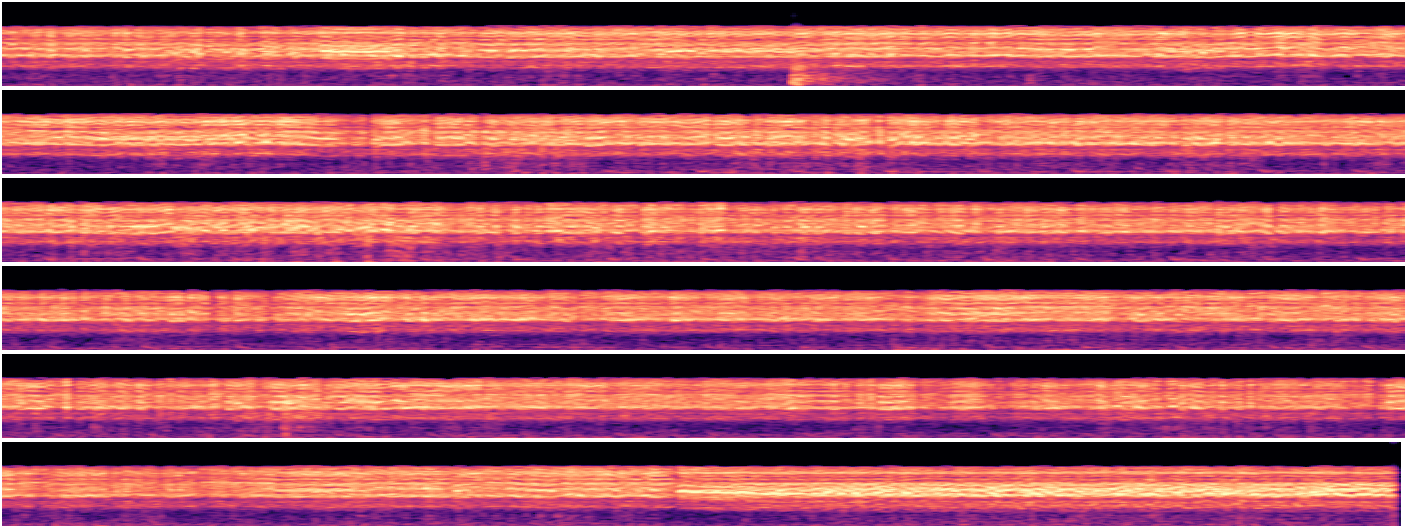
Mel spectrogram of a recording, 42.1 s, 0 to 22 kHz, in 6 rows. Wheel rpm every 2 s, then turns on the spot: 210, 220, 220, 230, 220, 230, 230, 230, 230, 230, 230, 230, 230, 230, 230, 230, 230, 230, 230, 210, 200.
none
